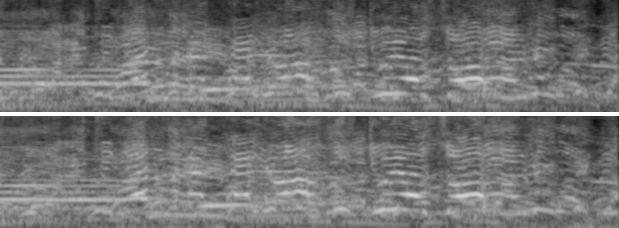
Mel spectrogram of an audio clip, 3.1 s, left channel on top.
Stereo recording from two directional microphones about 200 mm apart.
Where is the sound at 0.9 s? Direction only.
55° right (ahead or behind).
